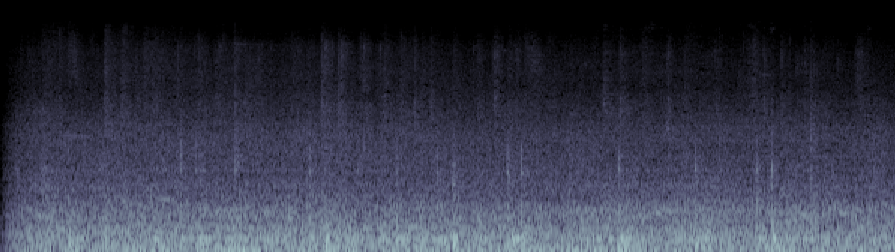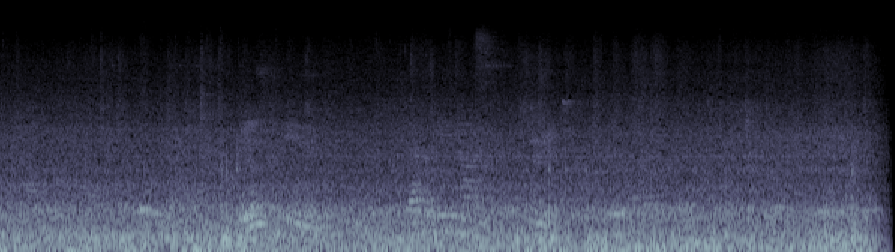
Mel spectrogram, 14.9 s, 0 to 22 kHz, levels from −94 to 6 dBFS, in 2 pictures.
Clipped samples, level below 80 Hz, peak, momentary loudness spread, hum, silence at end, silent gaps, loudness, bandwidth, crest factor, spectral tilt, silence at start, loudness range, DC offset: under 0.1%; -38 dBFS; -16 dBFS; 4 LU; none; 0.05 s; none; -34 LUFS; 12.5 kHz; 16 dB; -8 dB/octave; 0.05 s; 2 LU; under 0.1%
